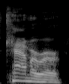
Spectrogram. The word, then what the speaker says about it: Kammerer: The pronunciation of your last name. Oh, it's Kammerer.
